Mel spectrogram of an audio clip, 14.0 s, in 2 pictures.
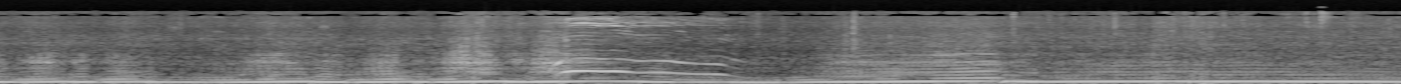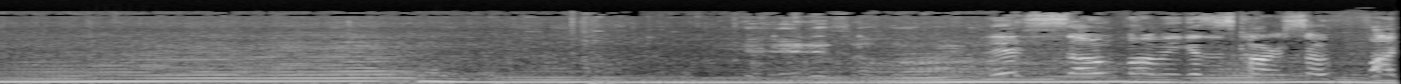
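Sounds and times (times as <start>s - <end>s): car engine under throttle: 0.0s - 14.0s.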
